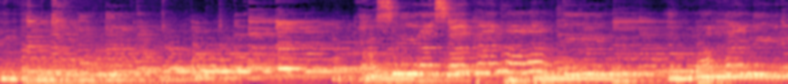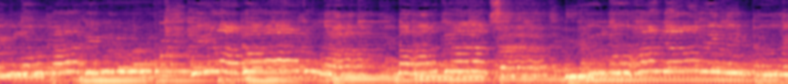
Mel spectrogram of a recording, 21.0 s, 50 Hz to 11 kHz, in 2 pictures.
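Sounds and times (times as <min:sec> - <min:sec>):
woman singing: 0:00.0 - 0:02.6, 0:04.8 - 0:21.0
keyboard and guitar: 0:00.0 - 0:21.0.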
